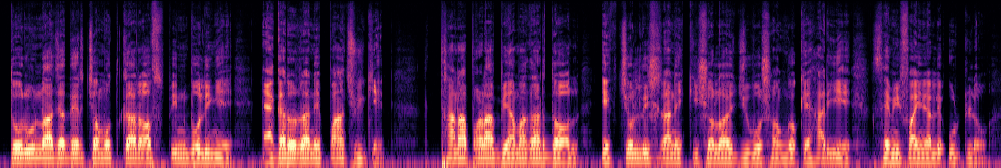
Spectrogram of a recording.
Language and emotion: Bengali, neutral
